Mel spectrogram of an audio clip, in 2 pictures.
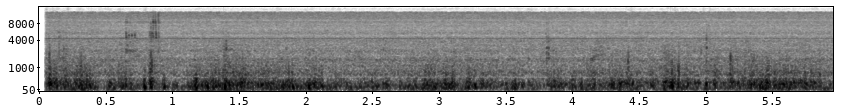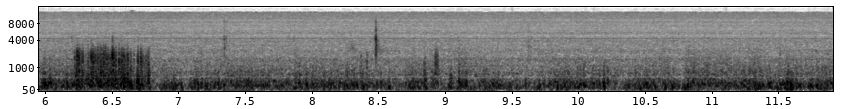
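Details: Steady low wind rumble buffets the microphone, with a brief hiss near six seconds and no animal calls.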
